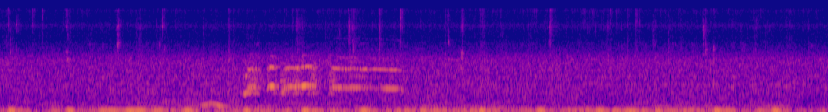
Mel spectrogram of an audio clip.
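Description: A rooster crowing once, a little over two seconds in: a few quick broken notes ending in a longer held note.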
